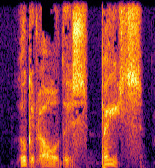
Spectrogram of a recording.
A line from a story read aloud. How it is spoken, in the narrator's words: Marnes whispered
